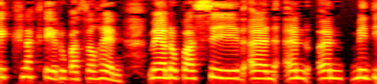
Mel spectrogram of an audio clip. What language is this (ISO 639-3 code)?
cym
